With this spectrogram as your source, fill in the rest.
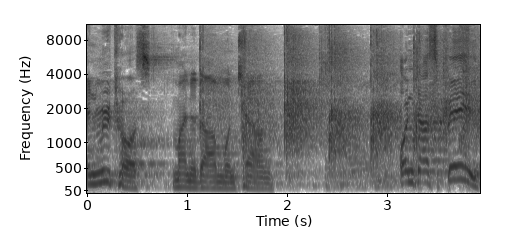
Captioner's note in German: Beifall DIE LINKE - Zuruf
